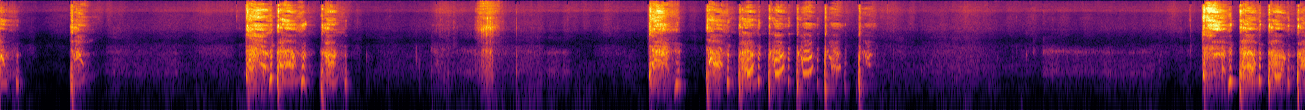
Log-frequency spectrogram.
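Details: Repeated clustered bouts of forceful coughing from an adult, recorded over several weeks; the person suspects bronchitis and has a chest X-ray pending to check for pneumonia.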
